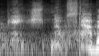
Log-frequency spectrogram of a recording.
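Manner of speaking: whispered then hushed "Hey, sh-, no"; mock shushing. Parent imitated hushing a noisy kid, whispered and soft. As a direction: hiss the kid quiet like a parent.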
